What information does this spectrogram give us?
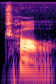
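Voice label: "chao", Mandarin Chinese pinyin voice, fourth tone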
